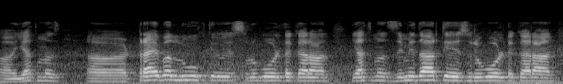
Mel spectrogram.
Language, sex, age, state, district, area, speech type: Kashmiri, male, 30-45, Jammu and Kashmir, Kupwara, rural, spontaneous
